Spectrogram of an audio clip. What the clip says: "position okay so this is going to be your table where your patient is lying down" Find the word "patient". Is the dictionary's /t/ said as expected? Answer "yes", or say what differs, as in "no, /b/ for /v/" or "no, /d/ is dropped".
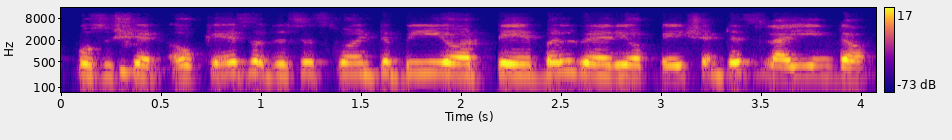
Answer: yes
